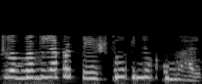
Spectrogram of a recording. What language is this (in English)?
Assamese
